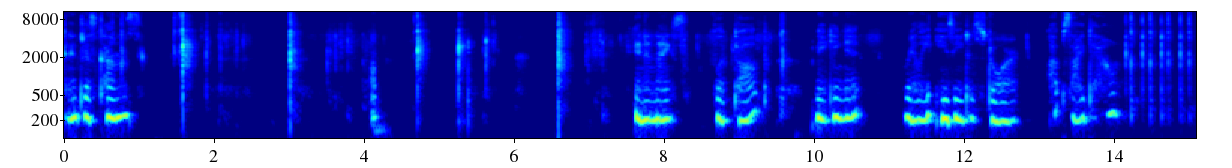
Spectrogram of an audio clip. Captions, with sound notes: and it just comes (lid snapping) in a nice flip top making it really easy to store upside down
